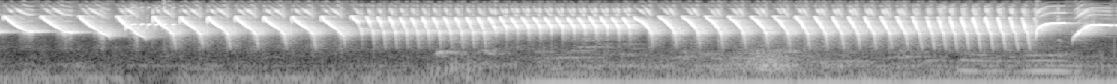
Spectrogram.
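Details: Canary singing to coach canaries that rarely sing: repeated falling whistles flowing into a long, very rapid buzzy trill, with a steady low hum.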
